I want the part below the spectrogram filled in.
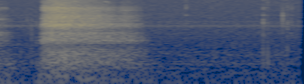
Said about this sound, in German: So, wir schließen die Augen und atmen dreimal tief ein und aus.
